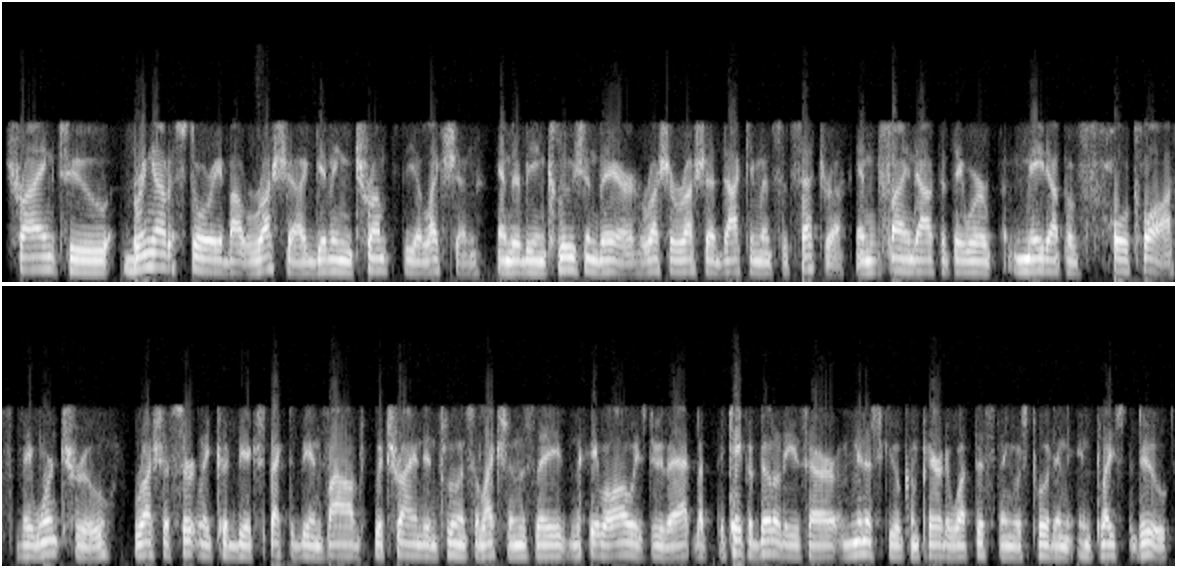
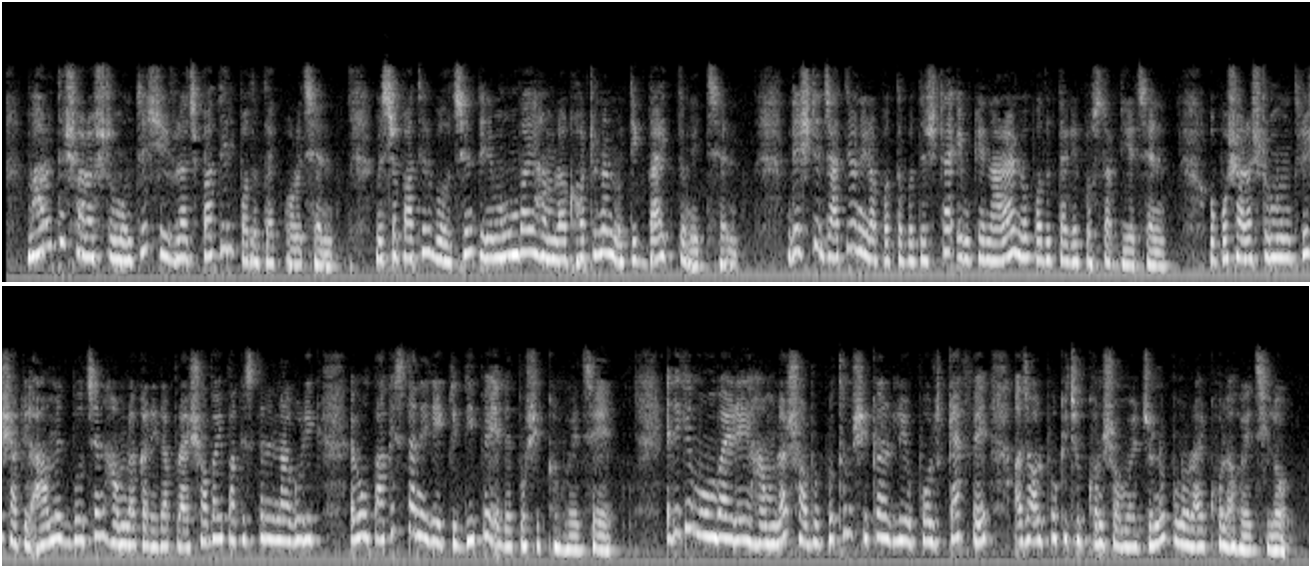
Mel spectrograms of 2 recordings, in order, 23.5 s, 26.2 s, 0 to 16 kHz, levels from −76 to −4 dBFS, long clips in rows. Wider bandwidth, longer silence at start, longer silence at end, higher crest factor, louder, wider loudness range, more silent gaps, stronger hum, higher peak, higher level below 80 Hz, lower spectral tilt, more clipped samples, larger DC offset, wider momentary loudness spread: second, 6 kHz vs 7.8 kHz; about the same, 0.05 s vs 0.05 s; about the same, 0.1 s vs 0 s; about the same, 12 dB vs 14 dB; first, -14 LUFS vs -17 LUFS; about the same, 2 LU vs 3 LU; neither; neither; first, 0 dBFS vs -4 dBFS; second, -52 dBFS vs -38 dBFS; first, -8.5 dB/octave vs -6.5 dB/octave; neither; neither; about the same, 5 LU vs 6 LU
